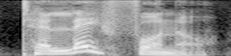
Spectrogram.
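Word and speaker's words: telefono: So, after our golden rule, the next most common pattern you'll find is the stress falling on the third to last syllable.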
